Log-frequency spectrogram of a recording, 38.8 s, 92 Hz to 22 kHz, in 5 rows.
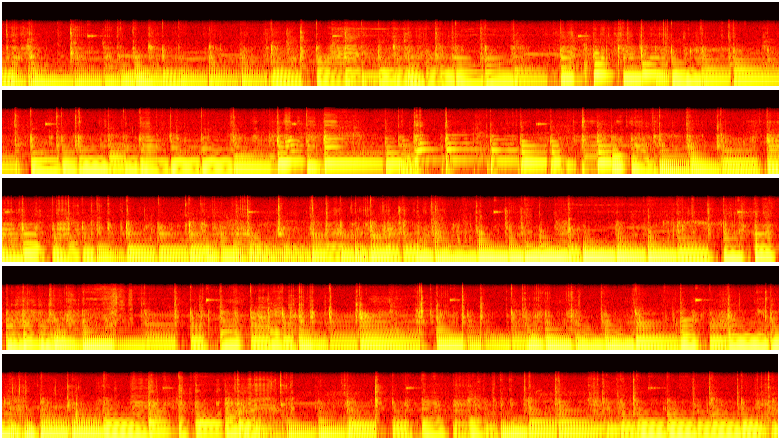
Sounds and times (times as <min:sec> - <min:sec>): Music: 0:00.0 - 0:38.8.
